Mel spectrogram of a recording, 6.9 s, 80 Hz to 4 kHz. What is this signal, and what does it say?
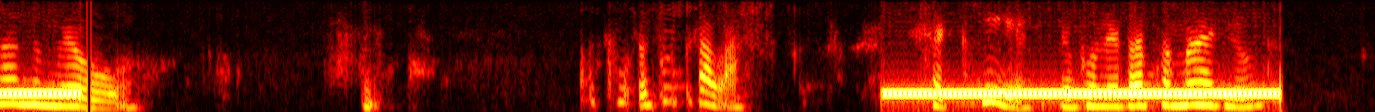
Ringback tone (North America), 440 + 480 Hz, with speech.
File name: out- - - - - .1444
